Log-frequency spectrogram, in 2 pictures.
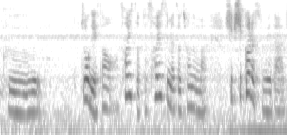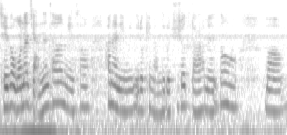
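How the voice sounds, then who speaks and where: A woman in a mid-pitched voice tells a personal faith testimony as a mother. She rambles, fills pauses and repeats herself. A faint background hiss sits under her voice. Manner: rambling, full of fillers and repeated words.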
